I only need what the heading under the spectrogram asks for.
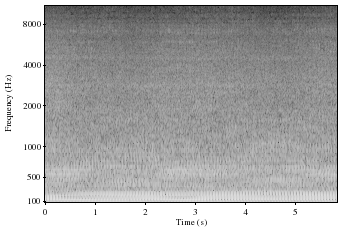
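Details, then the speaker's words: MTD White Outdoors zero-turn mower, sat 3–4 years, after hydro linkage adjustment for full forward speed: steady, even low thump at fixed speed, no misses, knocks or rattles; engine sounds healthy and runs decently. "I'm excited the engine sounds healthy it seems to be running pretty decent our Hydra seem to be good so yeah we're making good progress"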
